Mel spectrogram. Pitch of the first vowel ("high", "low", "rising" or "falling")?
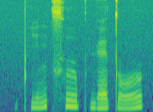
rising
